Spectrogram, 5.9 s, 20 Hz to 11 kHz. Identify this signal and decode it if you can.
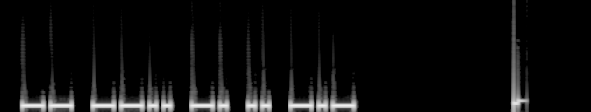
Morse code, heard as a keyed tone, about 17 wpm, 700 Hz. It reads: MZNIK
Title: Code Groups - 5 Letters - 17wpm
